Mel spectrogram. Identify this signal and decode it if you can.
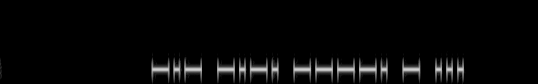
Morse code, heard as a keyed tone, about 26 wpm, 700 Hz. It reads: KC9TS
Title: Speed Racing - USA 2x2 Call Signs 22wpm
